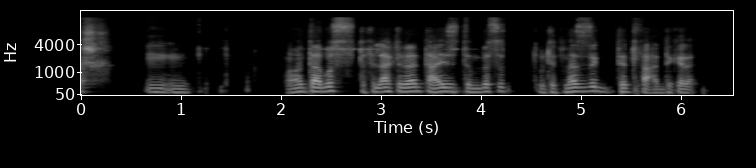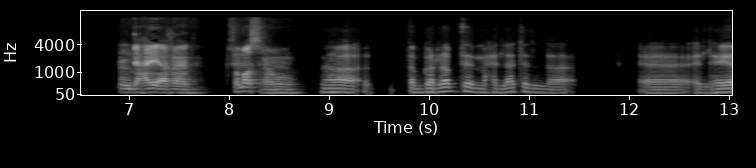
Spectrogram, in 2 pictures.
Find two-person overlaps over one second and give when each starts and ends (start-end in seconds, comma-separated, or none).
none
